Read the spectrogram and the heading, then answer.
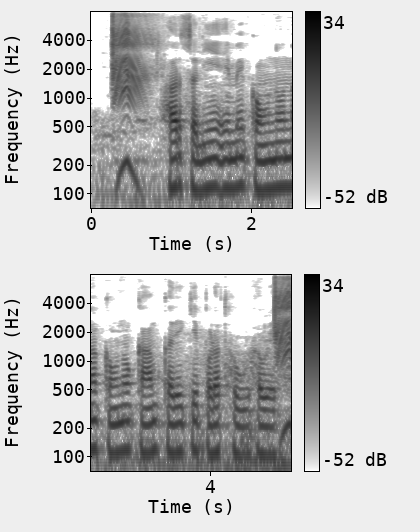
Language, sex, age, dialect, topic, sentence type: Bhojpuri, female, 36-40, Western, agriculture, statement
